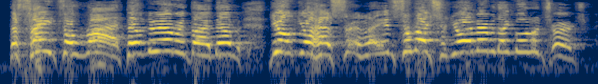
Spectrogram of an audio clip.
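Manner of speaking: high, loud shouting preacher; full-force revival preaching. Acted. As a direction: whip the congregation up, calling out.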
